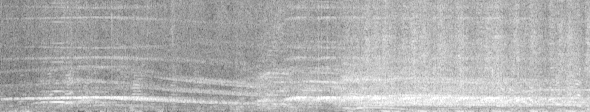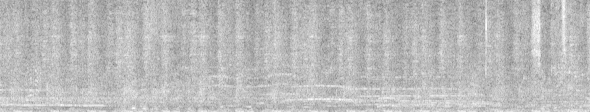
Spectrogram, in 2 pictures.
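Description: Loud street-protest din: a wailing, siren-like tone and music with a pulsing beat over crowd voices, growing louder about four seconds in.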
